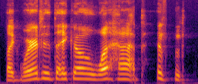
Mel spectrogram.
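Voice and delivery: high-pitched playful bewilderment; mock fan dismay. Fans wondering about their vanished niche band, mock dismay. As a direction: ask it high, as a baffled fan.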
